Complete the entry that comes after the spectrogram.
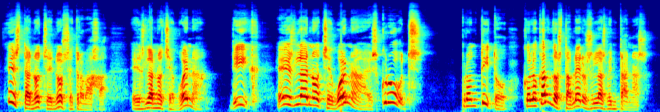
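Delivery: mucho más agudo, festivo; Fezziwig jovial. A narrator's reading. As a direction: anuncia la fiesta con alegría. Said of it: "continuó Fezziwig". (Fezziwig a sus aprendices, agudo y festivo)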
